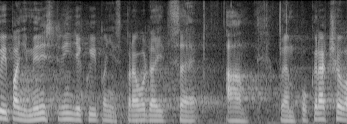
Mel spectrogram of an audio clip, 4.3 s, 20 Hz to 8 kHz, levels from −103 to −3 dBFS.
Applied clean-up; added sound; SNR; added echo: none; none; none; none.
